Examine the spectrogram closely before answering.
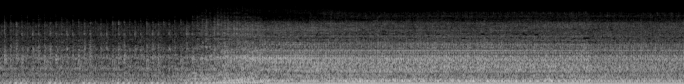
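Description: Sonalika DI 740 tractor's diesel engine running under load as the tractor, without cage wheels, works in deep paddy-field mud. About two seconds in the engine note steps up and then holds steady.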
